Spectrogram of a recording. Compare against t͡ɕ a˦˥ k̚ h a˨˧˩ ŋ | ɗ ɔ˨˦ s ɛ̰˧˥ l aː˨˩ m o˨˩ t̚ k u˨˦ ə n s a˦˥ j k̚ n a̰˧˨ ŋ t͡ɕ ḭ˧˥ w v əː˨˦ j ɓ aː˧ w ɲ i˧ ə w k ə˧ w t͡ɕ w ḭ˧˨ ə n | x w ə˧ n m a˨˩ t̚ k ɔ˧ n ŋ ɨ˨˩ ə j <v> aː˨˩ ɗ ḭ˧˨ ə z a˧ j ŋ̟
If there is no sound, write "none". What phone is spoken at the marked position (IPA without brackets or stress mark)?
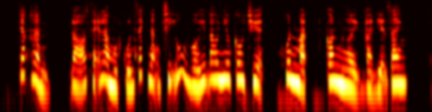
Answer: v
